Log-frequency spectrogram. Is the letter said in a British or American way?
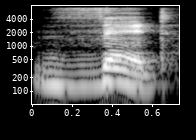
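British. The letter is said the British way.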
